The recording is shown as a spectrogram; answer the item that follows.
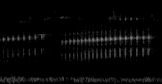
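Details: Chorus frog, a tiny frog, calling with a rasping trill like a fingernail run along the teeth of a comb: rapid pulses, a short trill then a longer rising one about a second long.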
